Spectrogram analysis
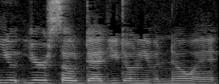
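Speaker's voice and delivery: ordinary talk, nothing marked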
